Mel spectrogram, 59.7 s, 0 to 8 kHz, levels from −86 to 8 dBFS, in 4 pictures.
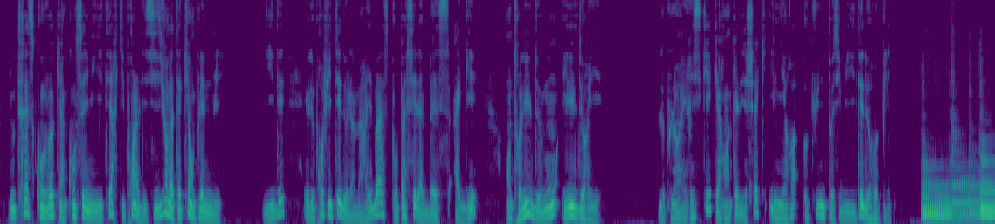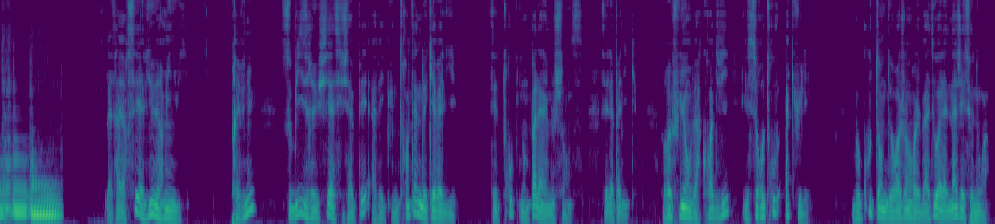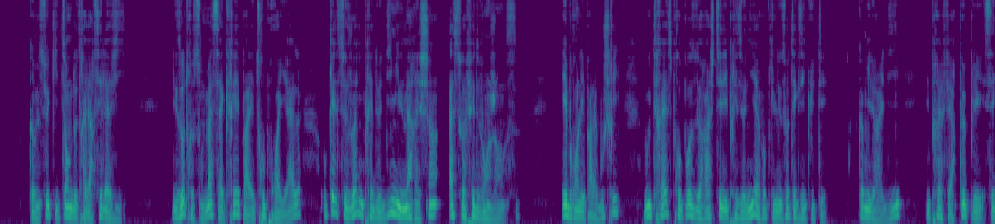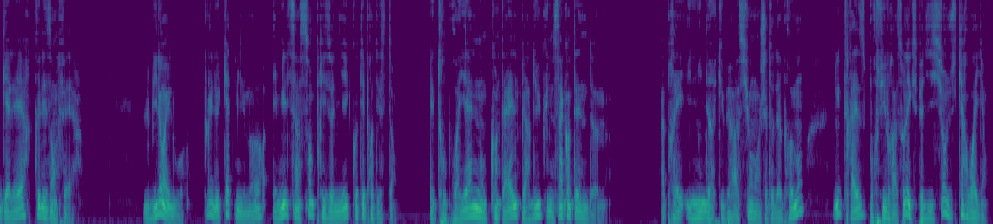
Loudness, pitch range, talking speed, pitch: -36 LUFS, 90-130 Hz, 190 wpm, 105 Hz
